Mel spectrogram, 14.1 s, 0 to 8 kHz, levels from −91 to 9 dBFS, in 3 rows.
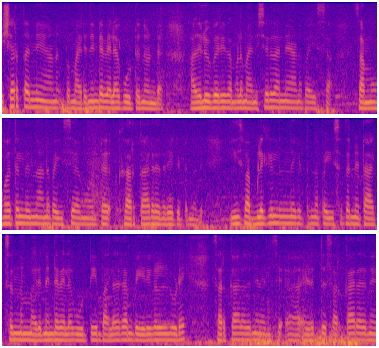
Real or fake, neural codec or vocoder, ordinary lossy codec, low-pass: real; none; none; none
